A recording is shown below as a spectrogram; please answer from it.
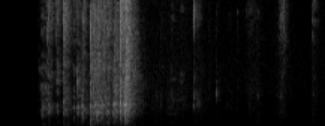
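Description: A deck of oracle cards shuffled by hand. There is one quick burst of card edges riffling, under a second long, then a few light clicks as the cards settle.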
